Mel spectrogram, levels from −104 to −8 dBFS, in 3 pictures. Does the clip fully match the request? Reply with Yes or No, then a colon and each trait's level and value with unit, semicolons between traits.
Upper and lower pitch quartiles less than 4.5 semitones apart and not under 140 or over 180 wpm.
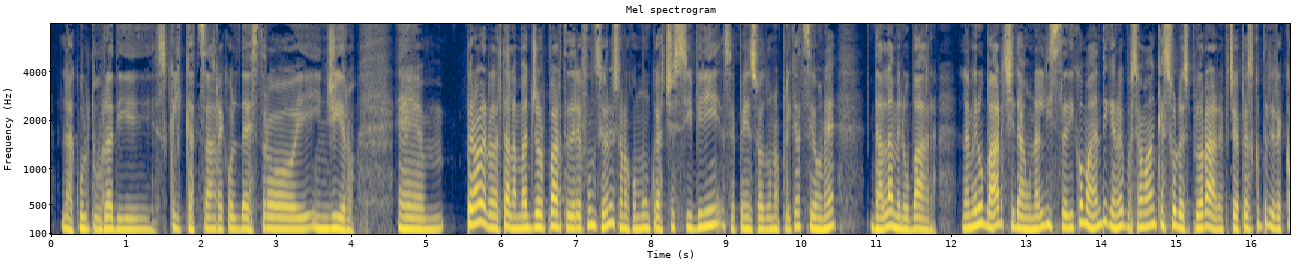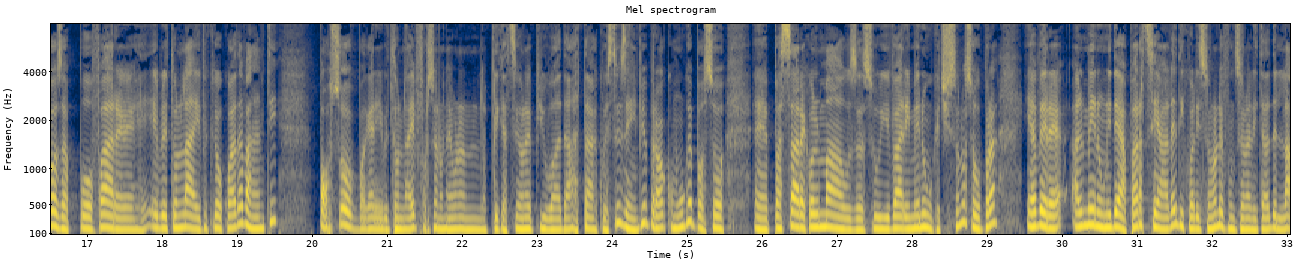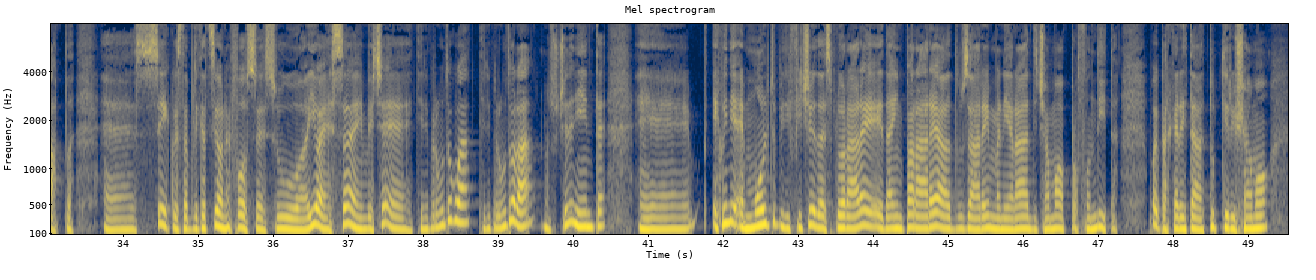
Yes: average, 3.1 semitones; average, 160 wpm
